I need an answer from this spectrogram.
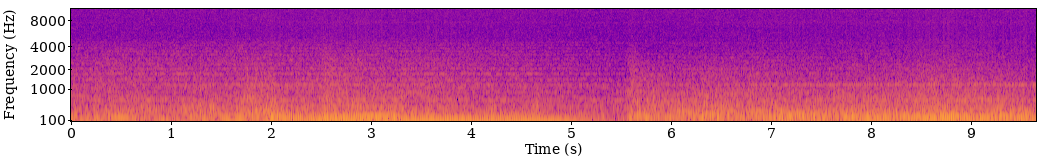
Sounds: video game music

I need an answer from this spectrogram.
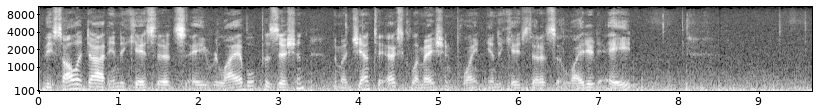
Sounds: speech

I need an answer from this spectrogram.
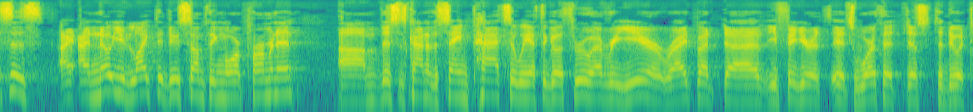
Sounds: speech

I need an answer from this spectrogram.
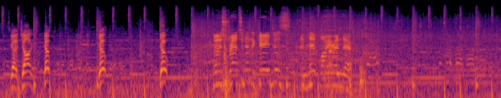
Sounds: speech, music

